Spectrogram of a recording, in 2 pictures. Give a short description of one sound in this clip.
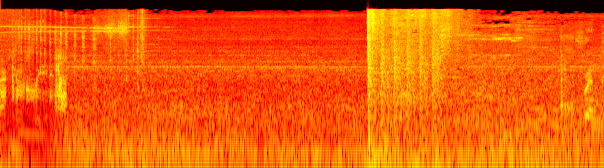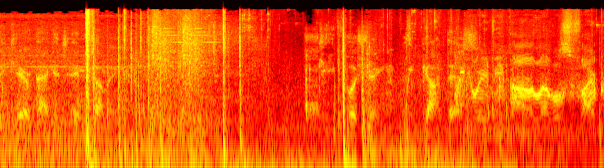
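Heavy blasts rumble one after another.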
